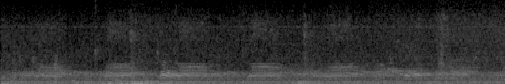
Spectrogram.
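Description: A bird calling over and over, a run of short calls about one a second.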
